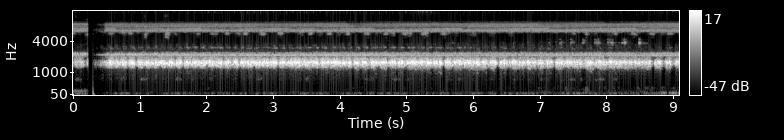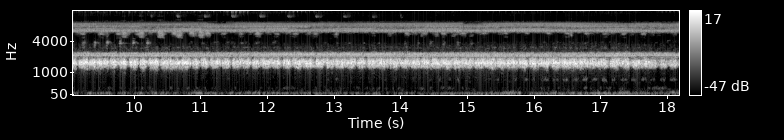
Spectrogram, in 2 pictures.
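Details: Village frogs at night, recorded together with geckos: after a brief quiet start, an unbroken wall of rapid pulsing calls at mid pitch sets in, over a persistent high whine and scattered low thuds.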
